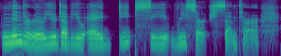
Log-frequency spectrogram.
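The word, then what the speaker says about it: Minderoo: research fellow at the I think it's pronounced Mindaroo UA Deep Sea Research Center.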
